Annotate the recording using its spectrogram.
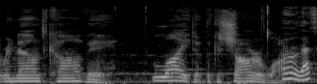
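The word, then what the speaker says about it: Kshahrewar: now you're the renowned cave light of the kasharawa oh that's how you say it besides okay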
